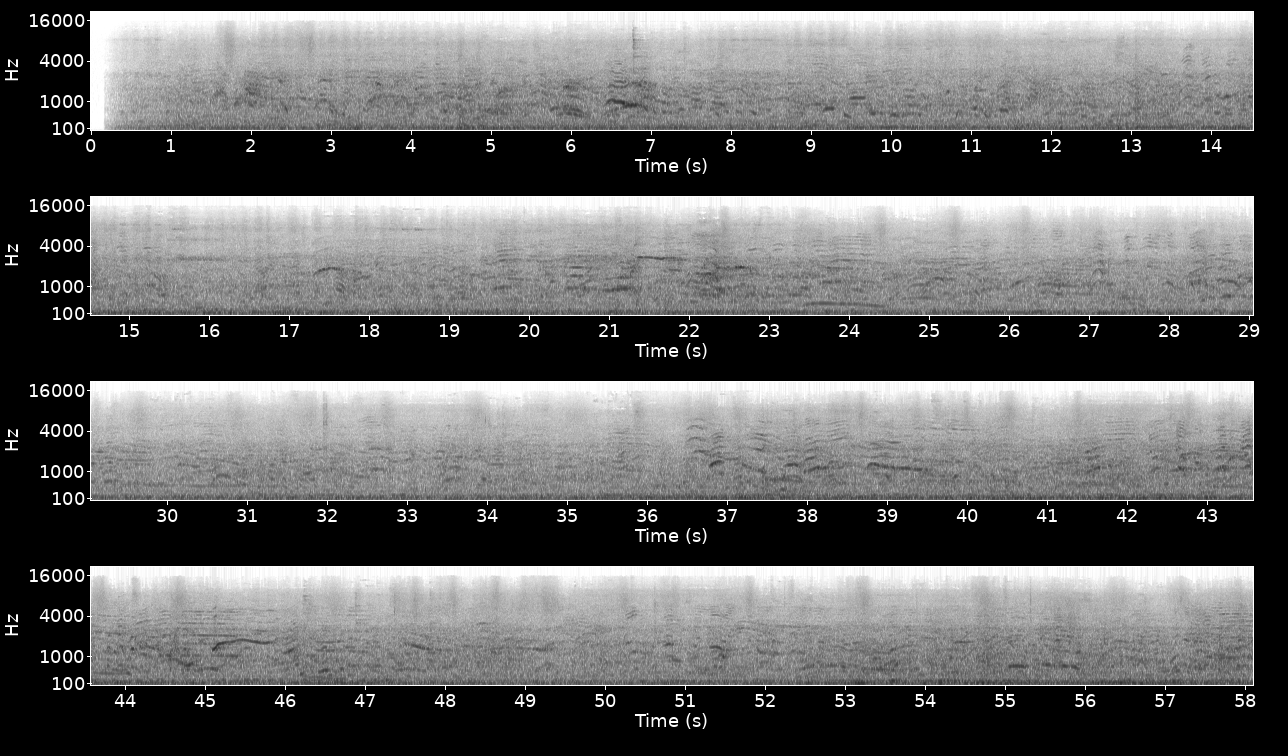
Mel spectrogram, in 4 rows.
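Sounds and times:
amusement park midway crowd: 0.0s - 58.0s.

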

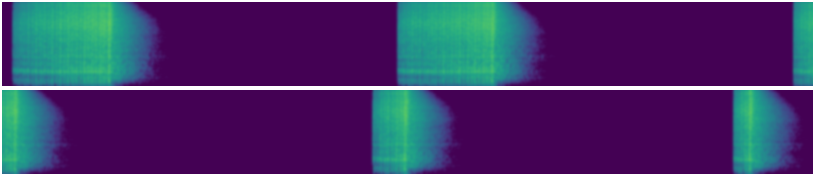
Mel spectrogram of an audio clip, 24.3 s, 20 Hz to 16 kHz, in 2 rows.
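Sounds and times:
single Pearl marching snare drum roll: 0.2s - 2.0s, 6.0s - 7.8s, 11.9s - 12.7s, 17.8s - 18.6s, 23.2s - 23.8s.

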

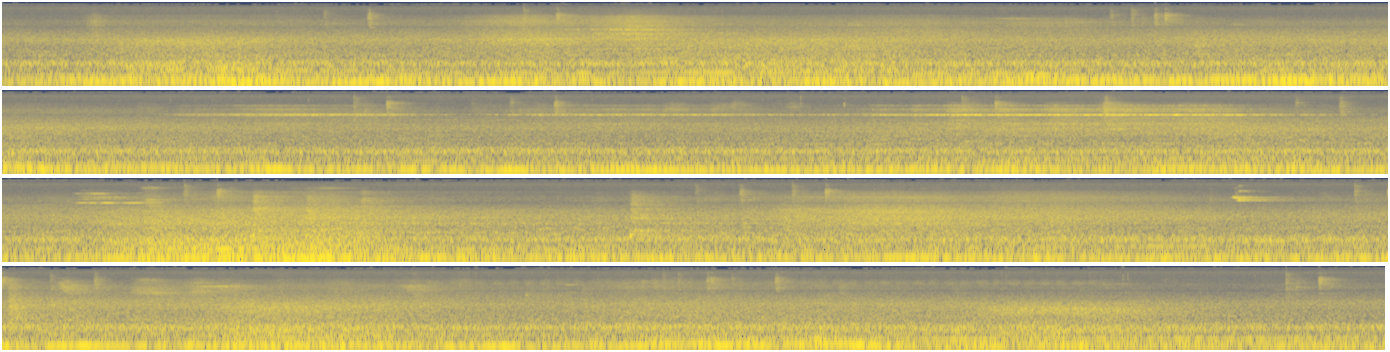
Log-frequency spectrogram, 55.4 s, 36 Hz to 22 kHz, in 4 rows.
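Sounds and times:
urban night echoes: 0.0s - 55.3s.

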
